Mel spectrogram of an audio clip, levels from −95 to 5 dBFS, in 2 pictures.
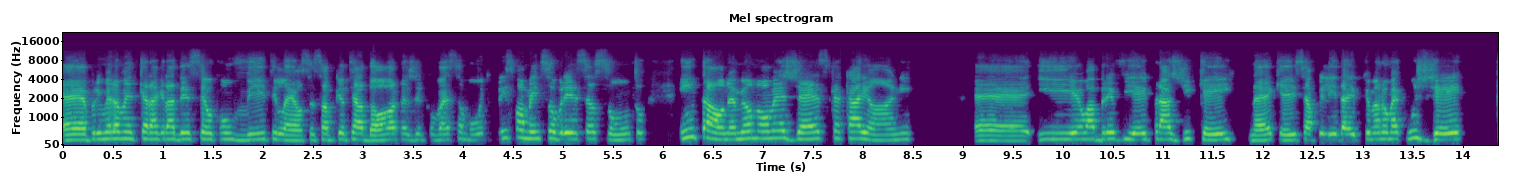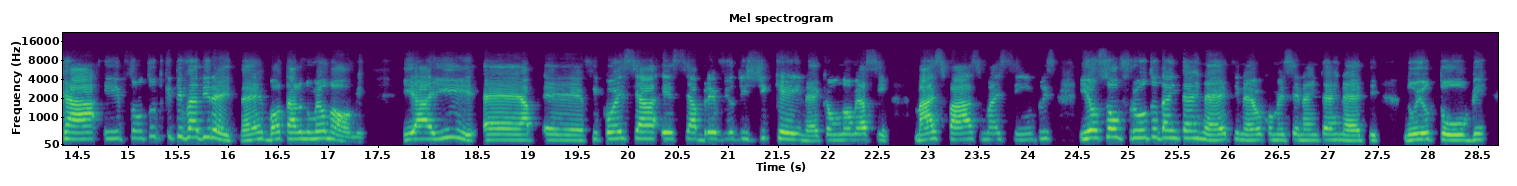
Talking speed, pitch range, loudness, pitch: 190 wpm, 200-240 Hz, -19 LUFS, 220 Hz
